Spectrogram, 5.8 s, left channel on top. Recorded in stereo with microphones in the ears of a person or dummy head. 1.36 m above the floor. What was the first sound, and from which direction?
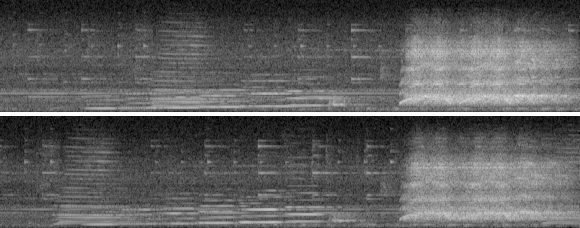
A flute, 70° right (ahead or behind).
